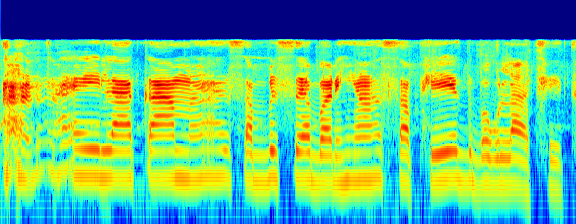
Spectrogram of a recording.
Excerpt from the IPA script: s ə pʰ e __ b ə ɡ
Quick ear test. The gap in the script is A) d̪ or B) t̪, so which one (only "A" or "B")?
A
